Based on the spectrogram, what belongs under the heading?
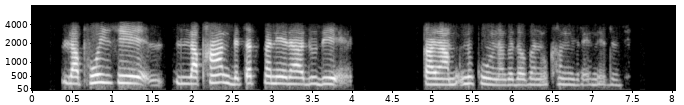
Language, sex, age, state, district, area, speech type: Manipuri, female, 30-45, Manipur, Imphal East, rural, conversation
